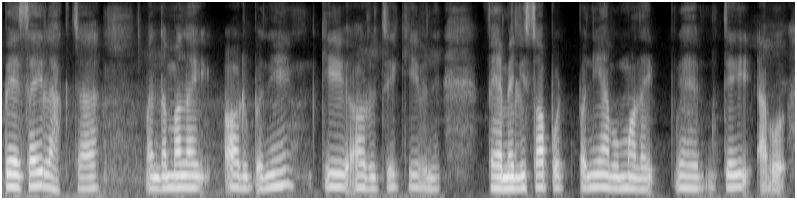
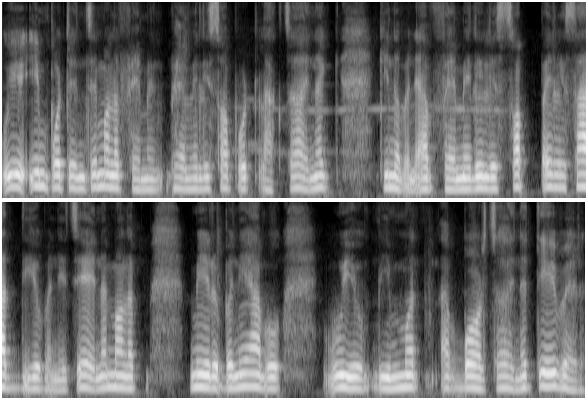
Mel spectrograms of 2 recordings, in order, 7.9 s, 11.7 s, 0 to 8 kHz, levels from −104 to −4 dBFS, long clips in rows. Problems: background sounds at intervals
